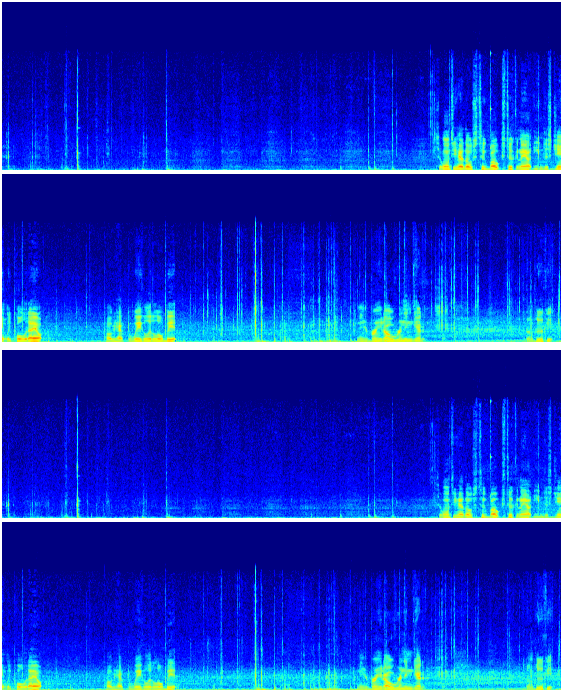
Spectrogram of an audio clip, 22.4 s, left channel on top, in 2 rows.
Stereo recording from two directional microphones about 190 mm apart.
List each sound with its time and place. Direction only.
8.7 s speech: 45° left (ahead or behind)
13.2 s speech: 45° left (ahead or behind)
18.3 s a sound: 30° left (ahead or behind)
18.5 s speech: 15° left (ahead or behind)
21.8 s speech: 15° left (ahead or behind)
